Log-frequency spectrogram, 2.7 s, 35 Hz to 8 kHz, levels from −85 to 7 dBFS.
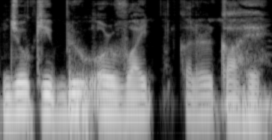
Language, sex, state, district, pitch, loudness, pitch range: Hindi, male, Arunachal Pradesh, Lower Dibang Valley, 95 Hz, -15 LUFS, 95-105 Hz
